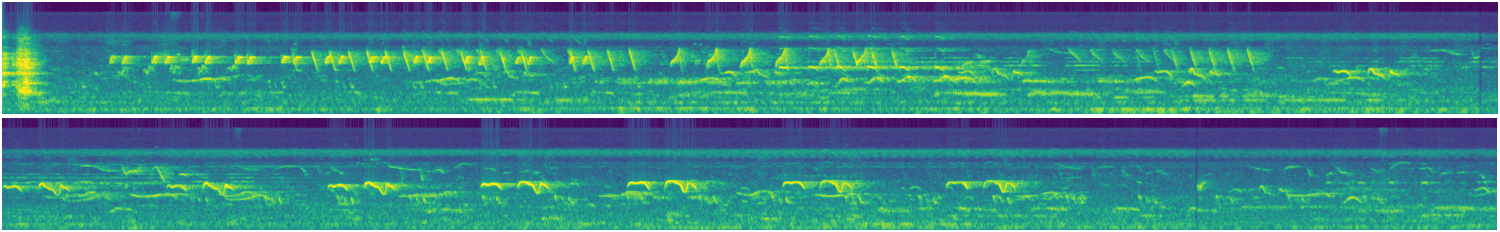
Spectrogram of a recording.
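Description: Wild birds calling and chirping: rapid trilled chirps through the first dozen seconds, then a short call repeated about every second and a half through the middle, fading toward the end.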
